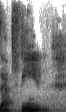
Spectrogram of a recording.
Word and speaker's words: Epstein: The correct way to say it is Ep-stine.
